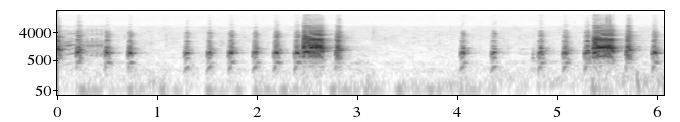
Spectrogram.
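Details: A hen laying an egg gives steady, evenly spaced staccato clucks that build into a loud grating squawk. A short pause follows, then another cluck series ends in a second squawk.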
